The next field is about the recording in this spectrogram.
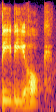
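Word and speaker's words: BxB Hulk: Alex Shelley BB Hulk ignore the ex if you look here or take the time to read it it's pronounced BB Hulk C pronounced as BB Hulk BB Hulk who I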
